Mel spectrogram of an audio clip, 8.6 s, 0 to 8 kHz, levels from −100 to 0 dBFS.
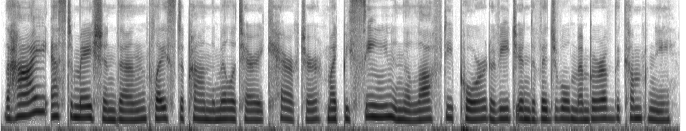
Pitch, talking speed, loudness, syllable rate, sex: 190 Hz, 160 wpm, -17 LUFS, 4.8 syllables/s, female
